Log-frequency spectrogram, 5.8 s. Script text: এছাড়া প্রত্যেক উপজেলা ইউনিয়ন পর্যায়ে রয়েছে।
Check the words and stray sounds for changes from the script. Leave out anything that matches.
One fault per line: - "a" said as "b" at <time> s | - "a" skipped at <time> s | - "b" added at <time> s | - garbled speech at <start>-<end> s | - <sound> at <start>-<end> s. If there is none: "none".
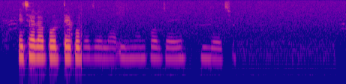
none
